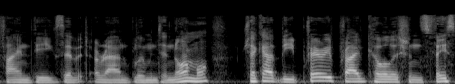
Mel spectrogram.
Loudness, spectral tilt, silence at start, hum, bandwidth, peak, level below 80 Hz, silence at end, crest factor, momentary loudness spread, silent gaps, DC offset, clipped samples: -22 LUFS; -6 dB/octave; 0 s; none; 11 kHz; -8 dBFS; -56 dBFS; 0 s; 14 dB; 7 LU; none; under 0.1%; under 0.1%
